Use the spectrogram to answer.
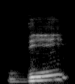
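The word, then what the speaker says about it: the: যদি কোনো শব্দের শুরুতে ভাওয়েল থাকে অক্ষরটা, তখন দি উচ্চারণ হবে, টি এইচ ই এটা দি উচ্চারণ হবে।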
